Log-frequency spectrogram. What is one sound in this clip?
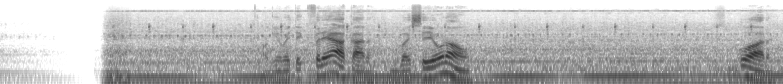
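A truck engine hums from inside the cab.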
